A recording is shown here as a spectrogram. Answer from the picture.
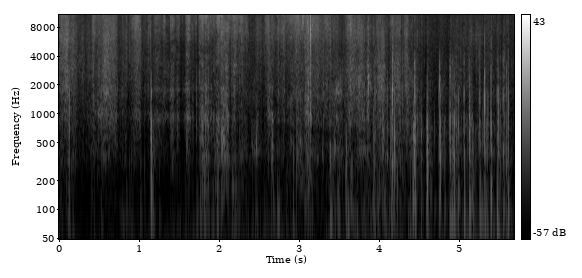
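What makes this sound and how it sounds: A red plaid fabric slipper with a fleece lining and a black rubber sole is held hollow and tapped rhythmically on the sole with fingertips. It gives dull, low clip-clop-like knocks that die out at once. The taps start sparse and quiet, then grow quicker and louder toward the end.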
